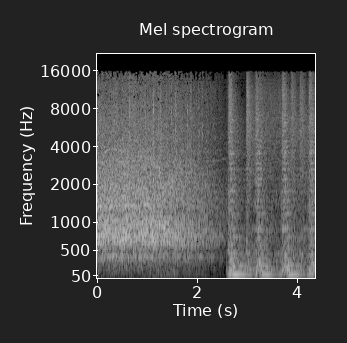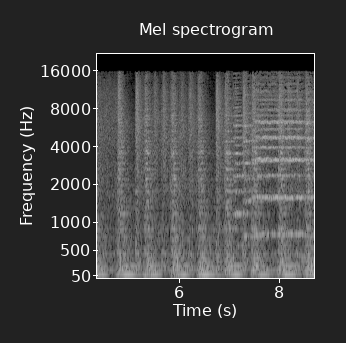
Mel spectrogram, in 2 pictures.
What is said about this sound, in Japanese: さあ壮大な企画、えー、の音楽をかけすけど ねすごいねいやでも壮大ですよ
